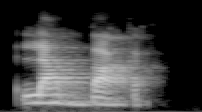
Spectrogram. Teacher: la b se produce como una oclusiva bastante eh tensa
